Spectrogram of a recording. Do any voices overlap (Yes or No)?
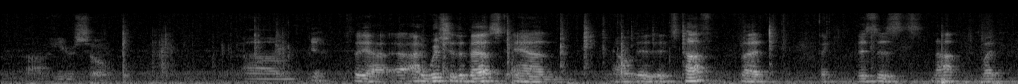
No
